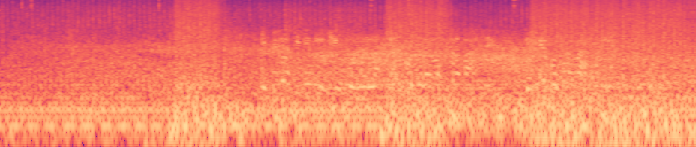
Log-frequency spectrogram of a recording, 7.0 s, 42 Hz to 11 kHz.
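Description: Gunfire from a B-17 bomber in War Thunder at Iwo Jima, with sustained rapid bursts of shots over a steady engine drone and someone talking over it.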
